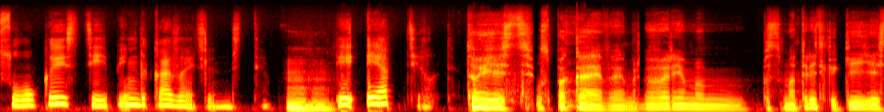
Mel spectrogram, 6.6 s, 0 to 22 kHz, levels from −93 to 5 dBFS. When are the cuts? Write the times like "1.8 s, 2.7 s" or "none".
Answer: 3.0 s, 4.0 s, 4.8 s, 5.7 s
